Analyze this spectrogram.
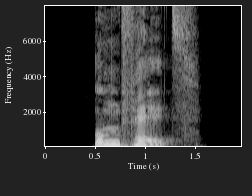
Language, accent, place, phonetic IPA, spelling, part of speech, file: German, Germany, Berlin, [ˈʊmˌfɛlt͡s], Umfelds, noun, De-Umfelds.ogg
- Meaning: genitive singular of Umfeld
